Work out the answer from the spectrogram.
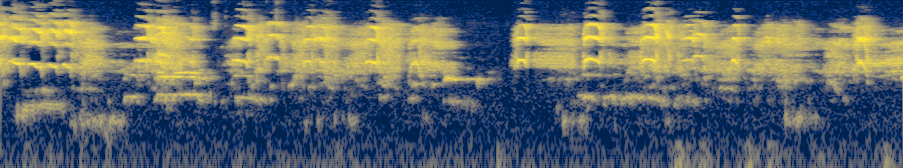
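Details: Sparrows chirping in a village in the early morning, a dense overlapping chorus of bright, high chirps and chattering notes with brief lulls, plus a few lower calls beneath.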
